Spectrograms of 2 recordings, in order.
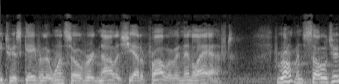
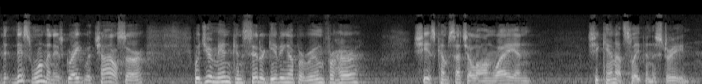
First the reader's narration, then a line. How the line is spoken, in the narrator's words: Ruth timidly said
